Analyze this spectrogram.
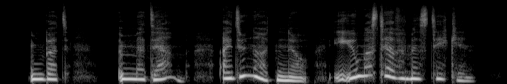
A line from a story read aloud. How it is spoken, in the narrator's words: astonished to be familiarly addressed by this plain goodwife, stammered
